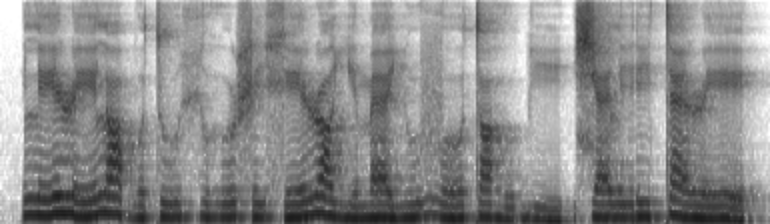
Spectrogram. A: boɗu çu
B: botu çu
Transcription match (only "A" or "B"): B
